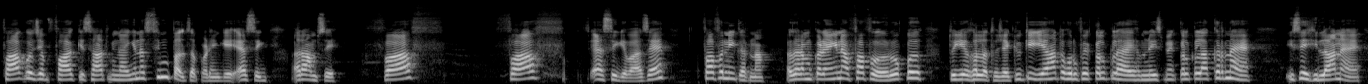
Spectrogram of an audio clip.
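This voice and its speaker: A woman's voice: fairly high pitch, a bit bright. A woman teaching a Quran reading lesson in speech, drawing out letters and vowel marks one by one, then explaining patiently. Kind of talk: spelling out syllables in a reading lesson.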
